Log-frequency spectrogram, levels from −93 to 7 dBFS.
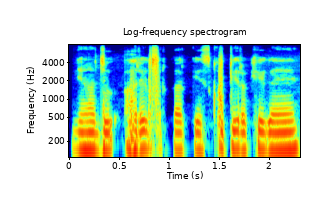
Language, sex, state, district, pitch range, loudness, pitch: Hindi, male, Bihar, Araria, 140-145 Hz, -15 LUFS, 140 Hz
